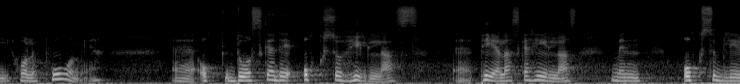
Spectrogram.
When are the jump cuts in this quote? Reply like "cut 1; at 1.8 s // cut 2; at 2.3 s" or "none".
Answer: none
